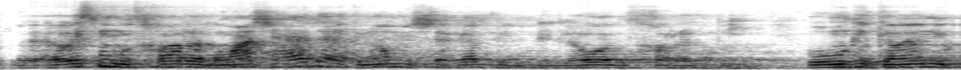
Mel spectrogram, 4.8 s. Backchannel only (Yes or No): Yes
